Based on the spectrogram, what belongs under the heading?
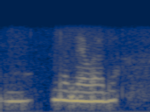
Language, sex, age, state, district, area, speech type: Kannada, female, 18-30, Karnataka, Shimoga, rural, conversation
